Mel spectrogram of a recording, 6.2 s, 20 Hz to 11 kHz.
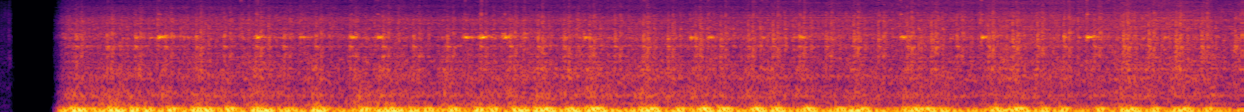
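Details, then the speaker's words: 1986 VW Golf 2 with a 1.8 GX 90 hp engine, stood nearly five years: a low, lumpy idle with uneven pulses and a shaky beat, caused by the engine sucking in air (vacuum leak); the problem was later fixed. "короче друзья проблема в том что просто подсасывать воздух и сам там брал был на это сантиметр или полтора был прокрученные теперь проблема исчезла"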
